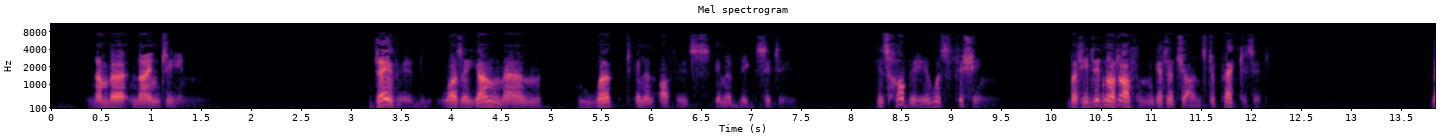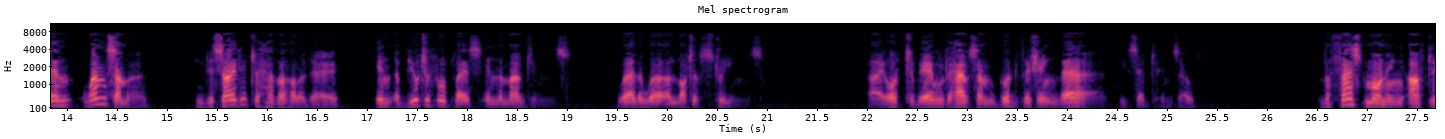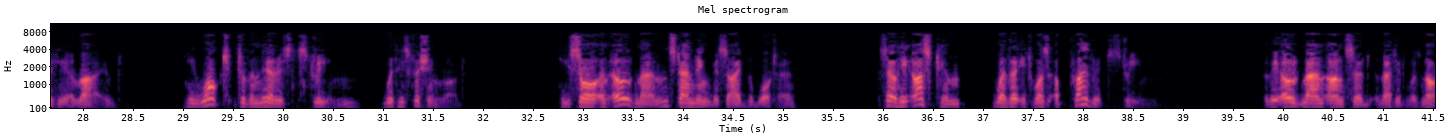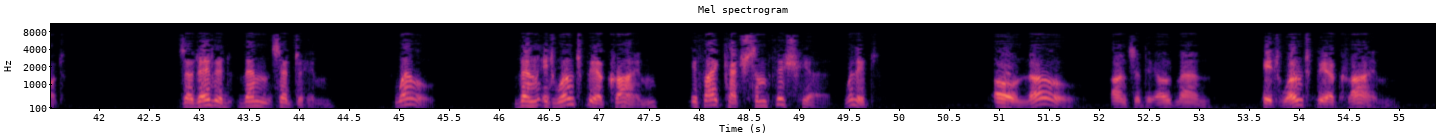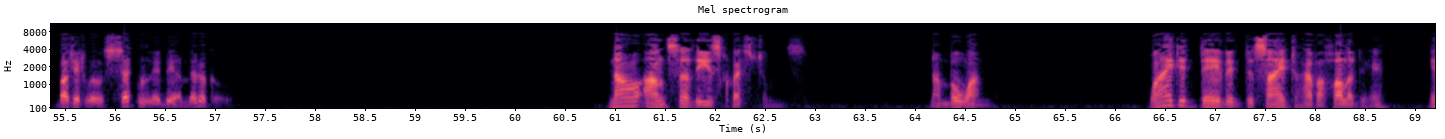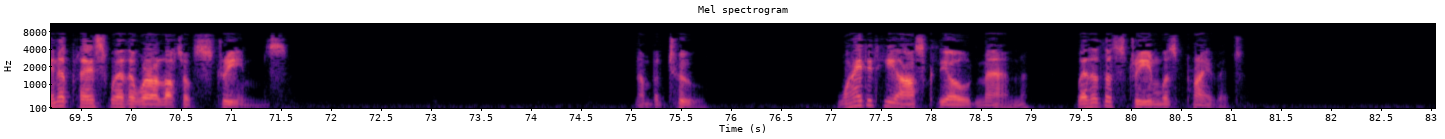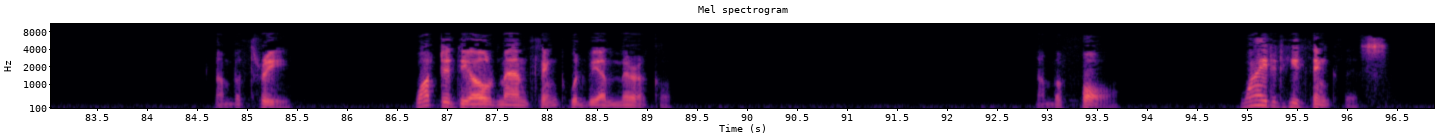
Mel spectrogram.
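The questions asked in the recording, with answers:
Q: Why did David decide to have a holiday in a place where there were a lot of streams?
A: Because his hobby was fishing and he wanted some good fishing

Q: Why did he ask the old man whether the stream was private?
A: Because he wanted to know whether he was allowed to fish there

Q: What did the old man think would be a miracle?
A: David catching some fish there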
